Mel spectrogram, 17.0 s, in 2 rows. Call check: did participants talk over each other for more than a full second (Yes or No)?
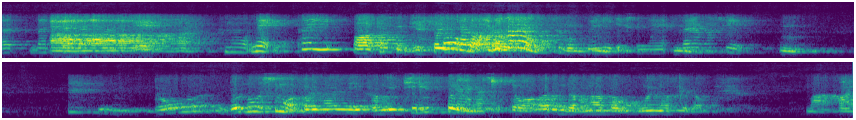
Yes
